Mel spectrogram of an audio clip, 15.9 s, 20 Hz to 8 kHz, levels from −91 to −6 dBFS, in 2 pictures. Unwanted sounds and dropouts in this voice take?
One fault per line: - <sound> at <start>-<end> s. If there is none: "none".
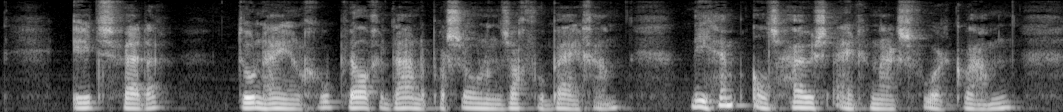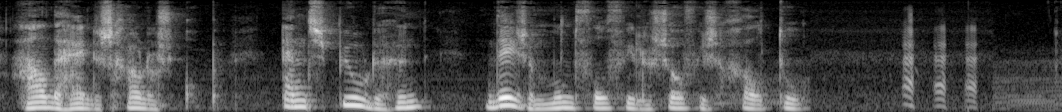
- laugh at 14.7-15.3 s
